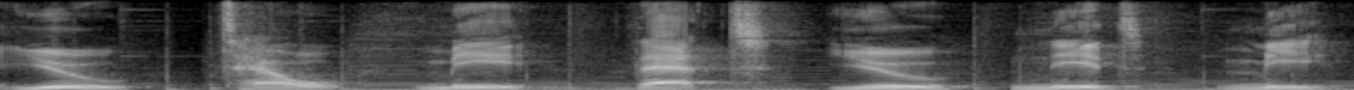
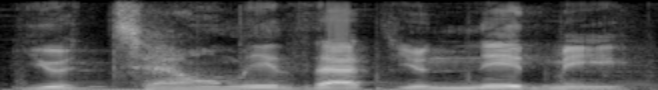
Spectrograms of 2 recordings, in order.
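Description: First: Each word is said separately and fully. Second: The words run together, with sounds dropped. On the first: "se você ler, parecia" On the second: "quando junta tudo e você fala"

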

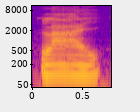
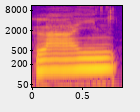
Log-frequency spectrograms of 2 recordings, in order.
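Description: First: The word ends without a final n sound. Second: The word ends with a clear final n sound. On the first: "こういう風になります" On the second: "ちゃんと最後のんまで言う人もいます"

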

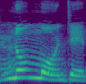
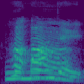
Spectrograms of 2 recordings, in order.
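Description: First: The name is said carefully and fully. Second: The name is said in a distorted way. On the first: The speaker calls it right. "That's how you say it" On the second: The speaker calls it wrong. "I butcher her name when I don't agree with her"

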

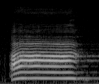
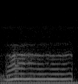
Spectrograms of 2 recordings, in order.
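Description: First: It is said somewhat louder. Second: It is said very quietly.

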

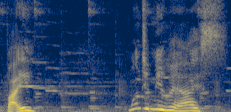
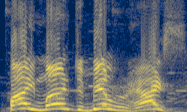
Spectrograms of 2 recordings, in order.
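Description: First: It is said as a gentle, pleading request. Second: It is said as a rude, demanding order.

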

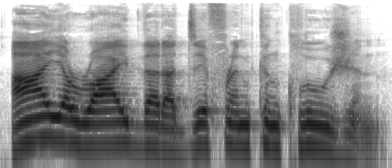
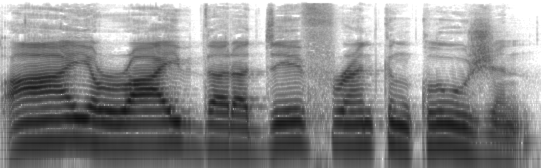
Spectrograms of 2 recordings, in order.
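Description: First: The sentence is spoken at a fast pace. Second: The sentence is spoken at a slow pace. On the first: "creo que lo dije todavía un poquito quizá muy rápido para ti" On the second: "aplicando un poco esto del principio de decirlo lento, deberías decirlo"

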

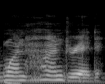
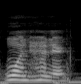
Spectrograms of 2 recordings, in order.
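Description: First: The D in hundred is clearly pronounced. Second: The D in hundred is dropped. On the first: The speaker is calm. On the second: The speaker is thrilled.

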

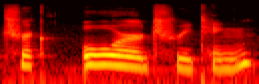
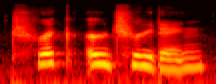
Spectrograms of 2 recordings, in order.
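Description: First: Each word is said clearly and separately. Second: The words run together as one word. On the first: "instead of trick or treating" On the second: "I say trick or treating"

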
